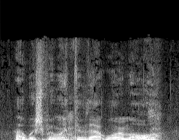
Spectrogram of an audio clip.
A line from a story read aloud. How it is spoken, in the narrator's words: Lewis sighed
